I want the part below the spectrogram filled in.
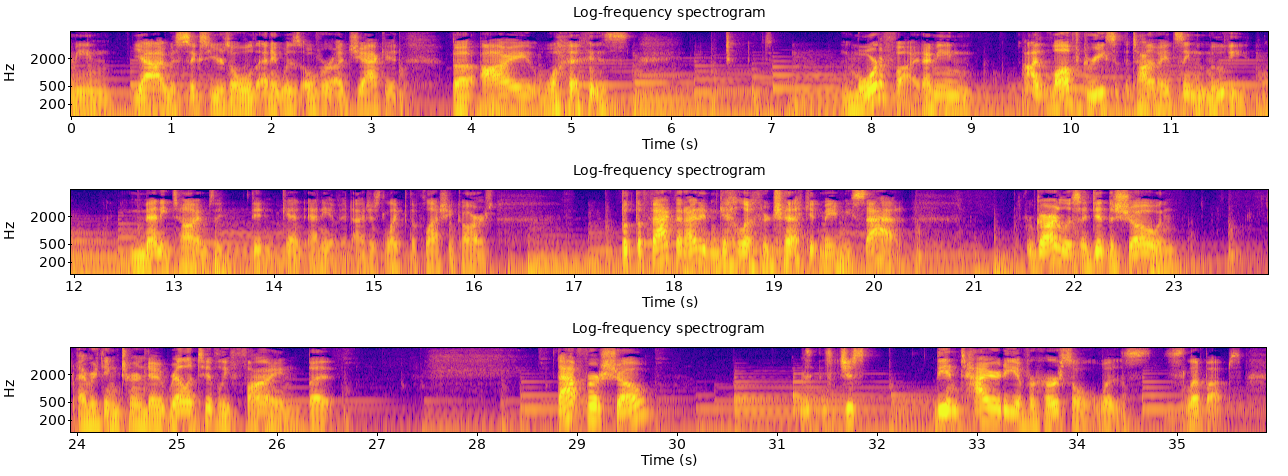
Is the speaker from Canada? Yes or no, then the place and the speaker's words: yes; Simcoe, Ontario, Canada; performed on stage at a small little theater in my hometown of Simcoe.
